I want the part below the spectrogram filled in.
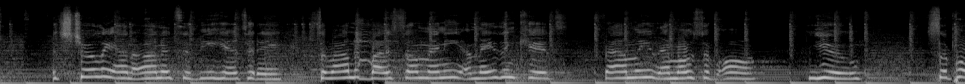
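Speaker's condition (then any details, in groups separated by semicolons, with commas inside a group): Cerebral palsy; cerebral palsy, uses wheelchair; diagnosed at 9 months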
